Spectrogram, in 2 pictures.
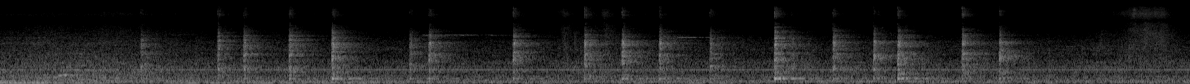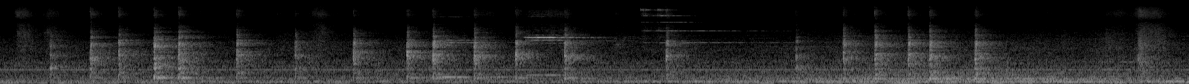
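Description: Marker pen writing on a whiteboard: irregular taps and strokes of the tip on the board, with a few brief squeaks, and a pause of a couple of seconds near the middle.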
